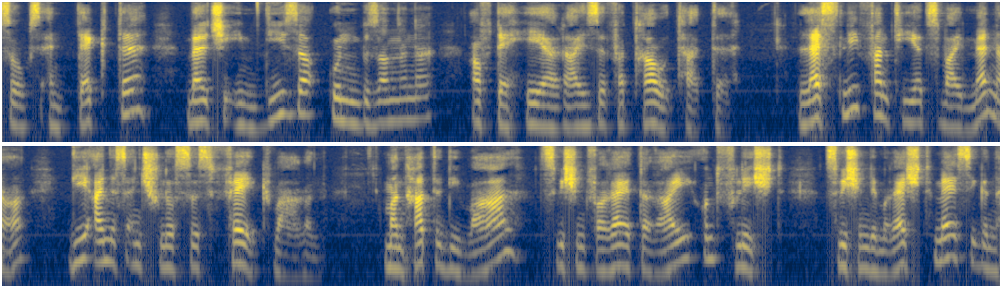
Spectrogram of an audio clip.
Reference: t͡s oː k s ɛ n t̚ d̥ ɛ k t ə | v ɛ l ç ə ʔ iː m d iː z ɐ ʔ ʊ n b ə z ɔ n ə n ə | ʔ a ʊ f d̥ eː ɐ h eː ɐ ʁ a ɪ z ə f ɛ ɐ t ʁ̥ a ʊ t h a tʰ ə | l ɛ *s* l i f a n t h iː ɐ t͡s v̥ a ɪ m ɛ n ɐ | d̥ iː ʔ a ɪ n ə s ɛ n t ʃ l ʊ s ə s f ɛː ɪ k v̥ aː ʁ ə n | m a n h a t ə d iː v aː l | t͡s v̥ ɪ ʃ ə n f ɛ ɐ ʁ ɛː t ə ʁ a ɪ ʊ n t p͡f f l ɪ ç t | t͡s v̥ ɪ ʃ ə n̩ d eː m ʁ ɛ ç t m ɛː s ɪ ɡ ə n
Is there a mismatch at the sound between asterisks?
no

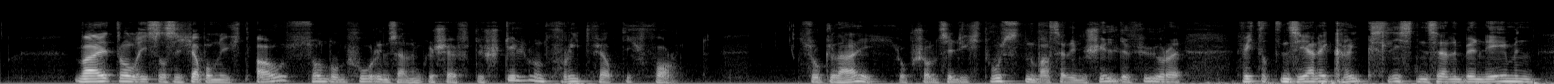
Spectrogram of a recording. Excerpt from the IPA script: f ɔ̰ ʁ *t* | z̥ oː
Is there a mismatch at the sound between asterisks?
no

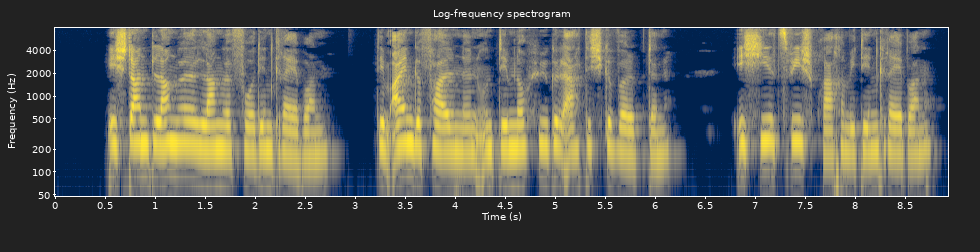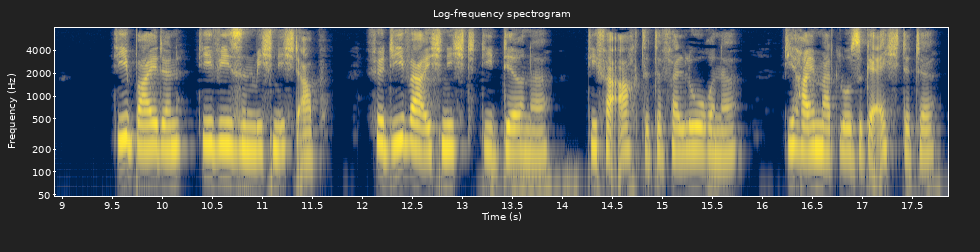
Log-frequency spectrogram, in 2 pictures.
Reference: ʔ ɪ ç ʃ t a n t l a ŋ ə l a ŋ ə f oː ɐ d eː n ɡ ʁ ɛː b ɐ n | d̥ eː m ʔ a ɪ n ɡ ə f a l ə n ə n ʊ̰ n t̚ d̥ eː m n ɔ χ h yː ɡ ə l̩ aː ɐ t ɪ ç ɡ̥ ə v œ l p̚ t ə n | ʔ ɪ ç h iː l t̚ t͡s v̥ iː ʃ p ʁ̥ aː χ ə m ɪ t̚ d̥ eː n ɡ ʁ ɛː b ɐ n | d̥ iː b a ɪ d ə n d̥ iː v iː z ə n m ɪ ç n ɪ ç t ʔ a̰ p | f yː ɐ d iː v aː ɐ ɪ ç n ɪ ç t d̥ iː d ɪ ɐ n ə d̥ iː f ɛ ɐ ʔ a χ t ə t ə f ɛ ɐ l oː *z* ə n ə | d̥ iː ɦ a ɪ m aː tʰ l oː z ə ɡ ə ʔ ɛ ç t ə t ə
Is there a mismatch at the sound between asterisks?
yes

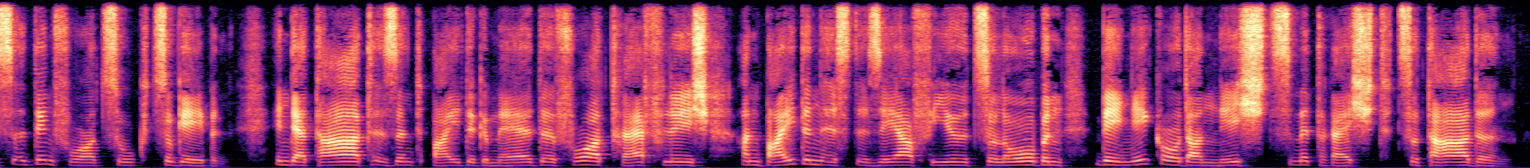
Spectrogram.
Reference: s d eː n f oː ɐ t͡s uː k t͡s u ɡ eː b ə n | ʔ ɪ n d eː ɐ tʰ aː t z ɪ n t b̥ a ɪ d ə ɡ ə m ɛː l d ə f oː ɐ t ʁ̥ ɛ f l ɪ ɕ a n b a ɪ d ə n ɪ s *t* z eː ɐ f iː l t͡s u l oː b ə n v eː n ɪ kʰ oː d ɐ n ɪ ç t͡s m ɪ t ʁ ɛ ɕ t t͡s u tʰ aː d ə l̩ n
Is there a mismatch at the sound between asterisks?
no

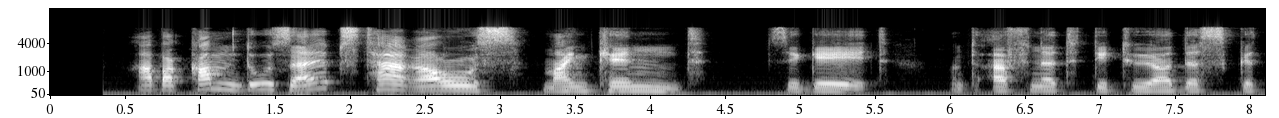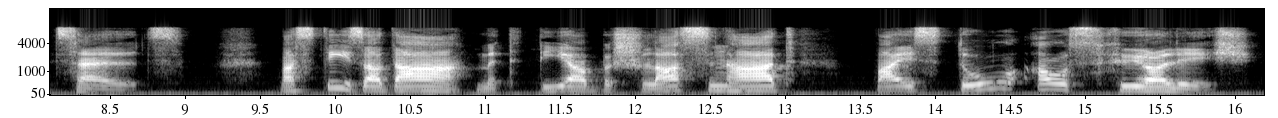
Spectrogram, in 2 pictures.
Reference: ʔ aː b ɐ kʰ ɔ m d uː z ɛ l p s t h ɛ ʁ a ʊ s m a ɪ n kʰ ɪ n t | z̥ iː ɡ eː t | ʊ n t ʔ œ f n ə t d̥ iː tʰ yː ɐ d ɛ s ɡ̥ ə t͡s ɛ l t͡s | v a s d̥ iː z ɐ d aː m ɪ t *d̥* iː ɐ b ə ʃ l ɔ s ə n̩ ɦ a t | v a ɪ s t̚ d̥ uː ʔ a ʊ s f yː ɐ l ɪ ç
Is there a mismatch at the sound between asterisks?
no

